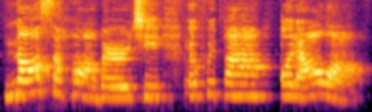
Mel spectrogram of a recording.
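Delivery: hammed-up pretentious language mixer, drawn out; mock a show-off dropping English words into Portuguese; slow, affected showing off; show-off mockery. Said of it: "Não vai ficar aquele babacão que quer".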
